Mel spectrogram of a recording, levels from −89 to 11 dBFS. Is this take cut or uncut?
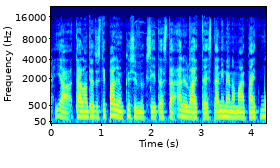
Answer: uncut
